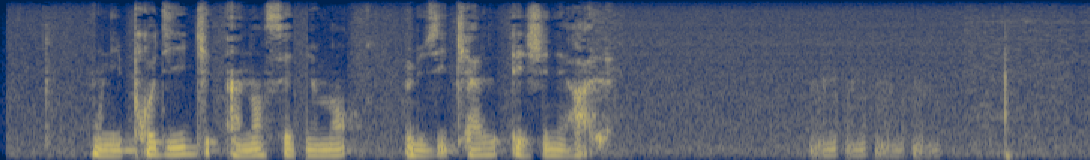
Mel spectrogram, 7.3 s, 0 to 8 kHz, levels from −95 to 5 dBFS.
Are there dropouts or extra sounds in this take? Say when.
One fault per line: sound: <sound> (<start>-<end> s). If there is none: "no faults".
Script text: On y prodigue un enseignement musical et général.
sound: dropout (2.0-2.0 s)
sound: laugh (5.4-6.3 s)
